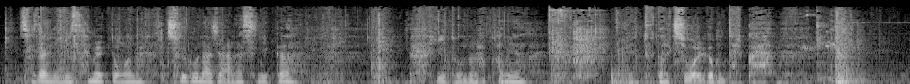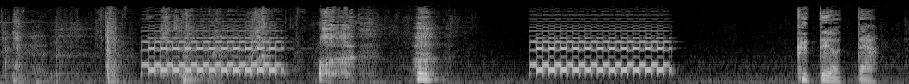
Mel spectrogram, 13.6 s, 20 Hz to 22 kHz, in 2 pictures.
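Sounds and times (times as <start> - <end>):
speech: 0.2 - 6.0, 13.0 - 13.5
telephone bell ringing loudly: 7.9 - 9.1, 10.8 - 12.0.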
